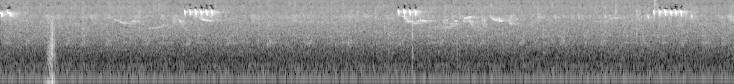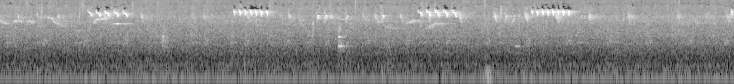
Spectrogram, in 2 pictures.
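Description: Birds chirping, with short high trills every few seconds and lower gliding chirps between, over a steady low hum. A single sharp knock about a second in.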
